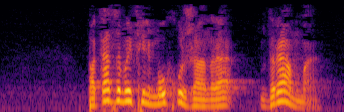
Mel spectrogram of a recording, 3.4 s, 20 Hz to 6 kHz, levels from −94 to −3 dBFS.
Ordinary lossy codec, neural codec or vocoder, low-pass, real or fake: MP3, 24 kbps; none; 5.4 kHz; real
